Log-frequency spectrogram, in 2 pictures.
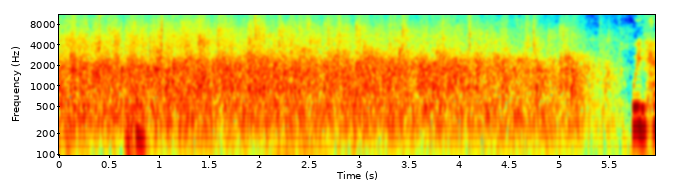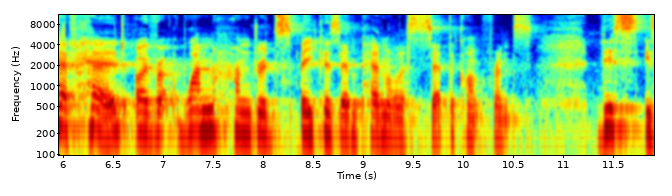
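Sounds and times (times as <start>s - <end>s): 
audience applause: 0.0s - 5.7s
speech: 5.7s - 11.9s.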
